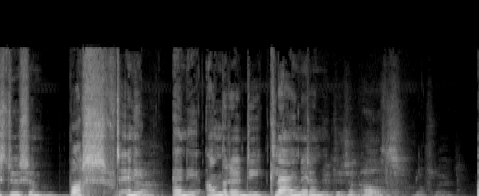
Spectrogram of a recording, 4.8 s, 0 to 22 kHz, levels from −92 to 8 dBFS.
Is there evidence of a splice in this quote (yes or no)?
yes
